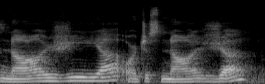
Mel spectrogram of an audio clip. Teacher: for nausea, it sounds like we have vowel ah in the first syllable, and it's stressed. And then this is an example of letter S saying the zh sound, like it does in visual or measure.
